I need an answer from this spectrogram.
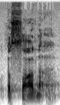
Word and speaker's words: osanna: Latin பாஷையில் ஒசானா, OSANNA, not HO, ஒசானா.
